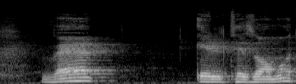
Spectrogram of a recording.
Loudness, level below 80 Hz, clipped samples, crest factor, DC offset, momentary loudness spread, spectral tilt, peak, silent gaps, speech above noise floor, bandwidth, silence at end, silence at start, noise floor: -22 LUFS; -56 dBFS; under 0.1%; 18 dB; under 0.1%; 20 LU; -6.5 dB/octave; -6 dBFS; none; 34 dB; 13 kHz; 0 s; 0 s; -55 dBFS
